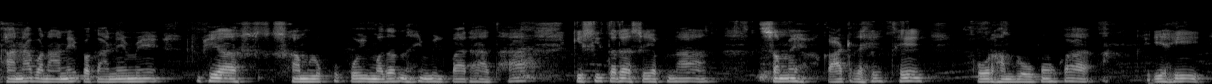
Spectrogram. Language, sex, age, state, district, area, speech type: Hindi, female, 45-60, Uttar Pradesh, Prayagraj, rural, spontaneous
